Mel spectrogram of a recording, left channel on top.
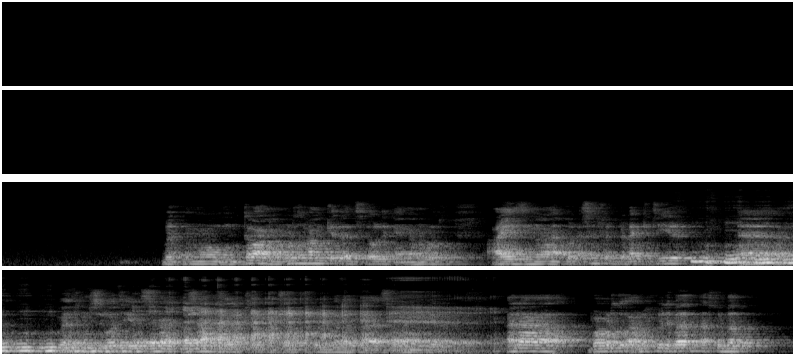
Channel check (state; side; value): silent; left; digital silence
